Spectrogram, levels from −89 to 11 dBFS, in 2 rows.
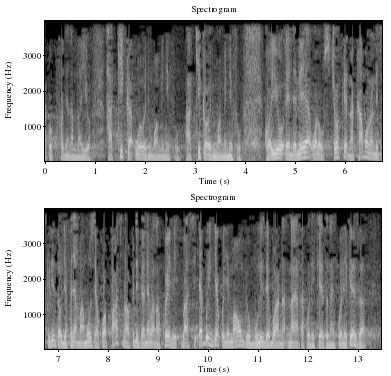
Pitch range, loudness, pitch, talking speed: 85-115 Hz, -14 LUFS, 100 Hz, 185 wpm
